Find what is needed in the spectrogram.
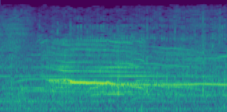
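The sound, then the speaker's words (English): Speedway fans cheering at a National League Riders' Championship meeting, a crowd roar with raised voices that swells early and then holds steady. “I think we can tell by the cheers that the fans are really, really pleased about that.”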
